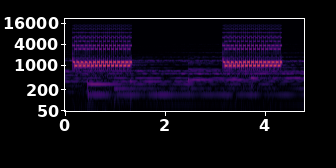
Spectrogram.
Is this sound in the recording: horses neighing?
no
